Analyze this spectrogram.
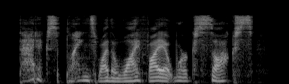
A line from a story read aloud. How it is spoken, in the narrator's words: Kristen mumbled quietly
